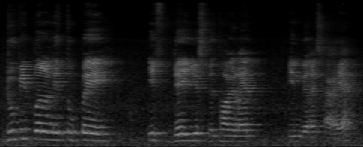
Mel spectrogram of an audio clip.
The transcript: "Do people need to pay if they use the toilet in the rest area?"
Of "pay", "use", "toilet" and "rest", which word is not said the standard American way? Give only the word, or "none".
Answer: rest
